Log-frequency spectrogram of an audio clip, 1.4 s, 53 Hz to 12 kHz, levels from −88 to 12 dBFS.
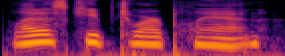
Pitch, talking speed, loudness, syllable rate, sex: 180 Hz, 250 wpm, -17 LUFS, 4.7 syllables/s, female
